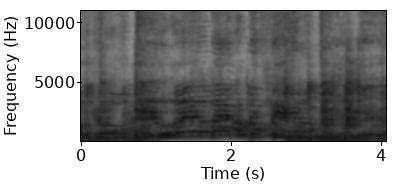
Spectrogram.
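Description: Live band music: several voices singing together over keyboard and guitars. About a second in, the low accompaniment drops away for a second and a half, leaving mostly the voices, then comes back in.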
